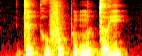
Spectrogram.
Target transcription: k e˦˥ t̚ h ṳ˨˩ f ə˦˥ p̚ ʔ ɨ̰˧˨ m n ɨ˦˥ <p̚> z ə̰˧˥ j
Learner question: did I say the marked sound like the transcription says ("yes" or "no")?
yes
